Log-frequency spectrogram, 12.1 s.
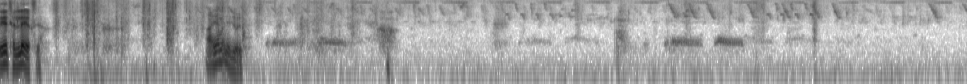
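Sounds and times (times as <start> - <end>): faint birds chirping: 0.0 - 12.0
rustles or footfalls: 0.6 - 4.5.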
